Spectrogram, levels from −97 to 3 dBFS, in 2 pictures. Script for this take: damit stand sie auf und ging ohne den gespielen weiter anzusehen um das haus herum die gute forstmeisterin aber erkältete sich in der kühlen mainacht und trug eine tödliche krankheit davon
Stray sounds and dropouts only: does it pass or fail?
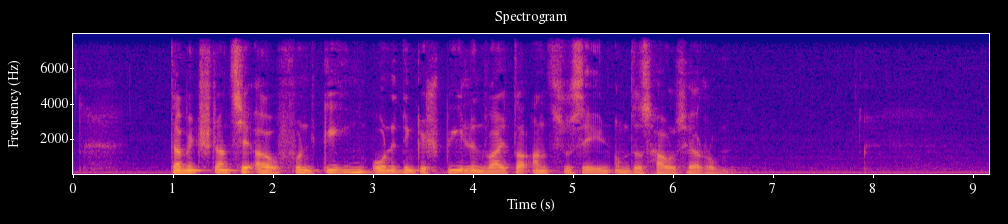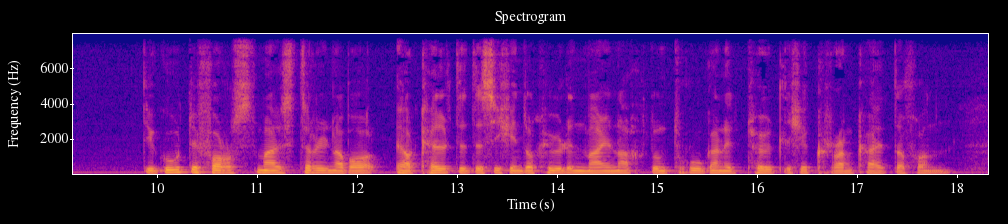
pass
